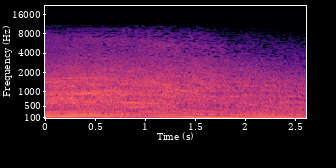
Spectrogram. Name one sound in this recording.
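A racing car engine winds down in pitch as the car slows to a stop.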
